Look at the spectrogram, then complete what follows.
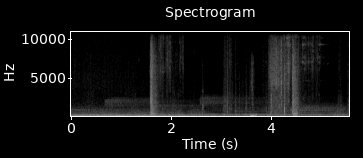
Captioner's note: footsteps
